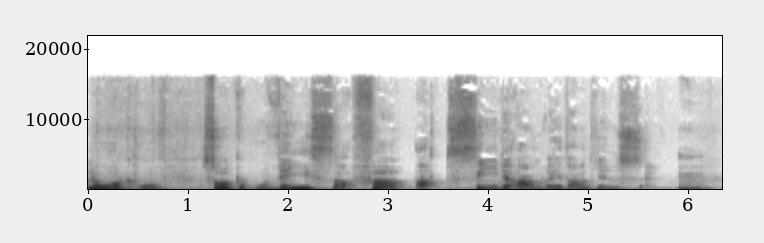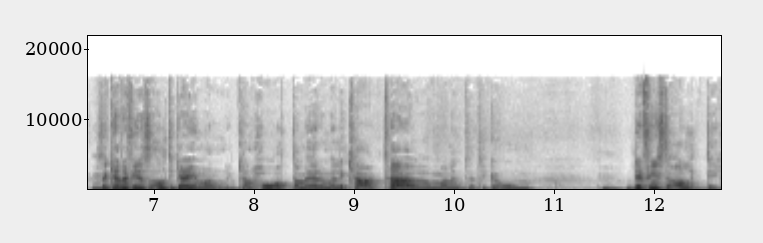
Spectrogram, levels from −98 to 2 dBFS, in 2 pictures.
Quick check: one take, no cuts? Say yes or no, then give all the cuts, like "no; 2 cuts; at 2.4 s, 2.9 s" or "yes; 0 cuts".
yes; 0 cuts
